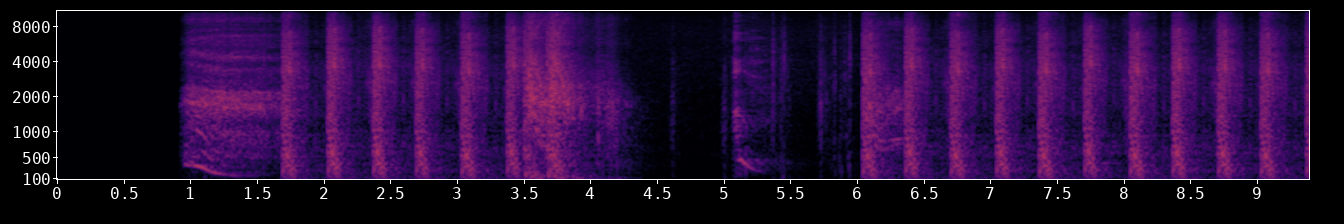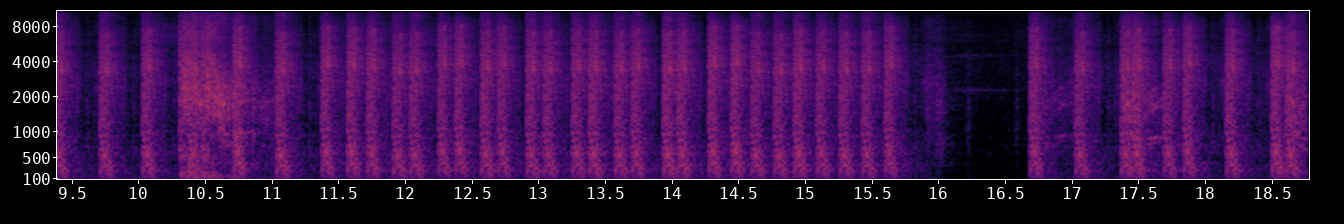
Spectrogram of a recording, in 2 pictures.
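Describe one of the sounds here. Quick footsteps run on stone, echoing in a cave.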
